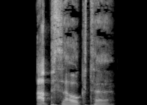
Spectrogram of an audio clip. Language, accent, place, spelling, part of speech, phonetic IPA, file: German, Germany, Berlin, absaugte, verb, [ˈapˌzaʊ̯ktə], De-absaugte.ogg
- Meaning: inflection of absaugen: 1. first/third-person singular dependent preterite 2. first/third-person singular dependent subjunctive II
